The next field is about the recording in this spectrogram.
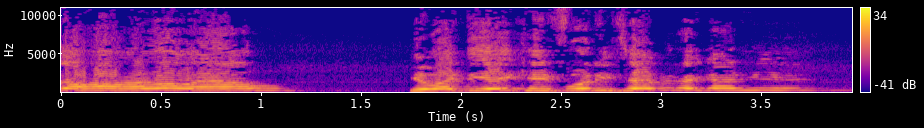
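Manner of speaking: put-on old man voice, high and slow.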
